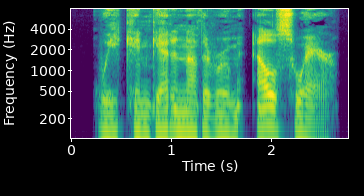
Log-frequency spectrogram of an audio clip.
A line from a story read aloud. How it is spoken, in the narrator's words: Tom said in a low voice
